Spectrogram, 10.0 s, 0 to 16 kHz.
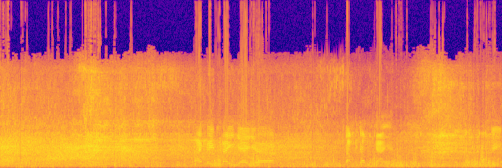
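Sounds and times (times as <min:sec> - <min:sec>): road noise: 0:00.0 - 0:10.0
rushing wind: 0:00.0 - 0:10.0.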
